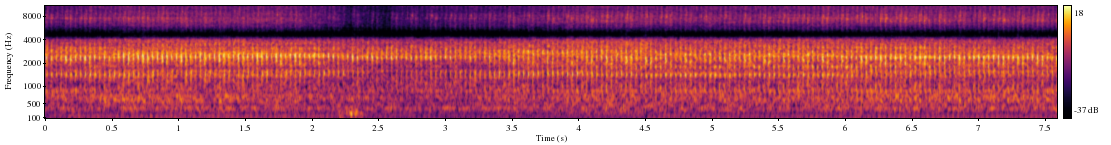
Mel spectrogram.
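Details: VW 1.8T engine (1999-2005 Beetle/Golf/Jetta/Passat), warm idle on thin 30-grade oil: fast, light tick from the top end, about three to four a second, from the timing chain tensioner; synthetic oil of proper grade recommended.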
